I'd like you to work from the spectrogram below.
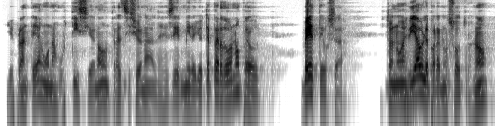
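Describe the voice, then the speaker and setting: A Venezuelan political activist with a Venezuelan Spanish accent is a guest in a casual interview, arguing emphatically and firing off rhetorical questions. His mid-range, slightly bright voice is fairly quick with lively intonation.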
